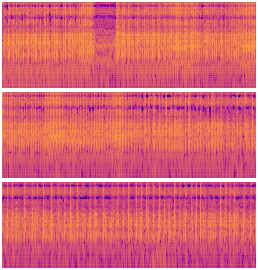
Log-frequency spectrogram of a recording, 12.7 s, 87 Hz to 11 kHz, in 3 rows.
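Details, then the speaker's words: Yamaha YD100 two-stroke with a Dio reed valve and a 24mm OKO carburetor, idling with an uneven, burbling beat that skips firings. It is running rich and four-stroking; a main jet change is planned. "It definitely went faster and more responsive, but still four-stroking and way rich."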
